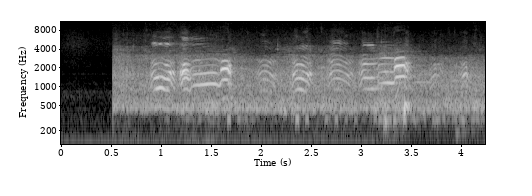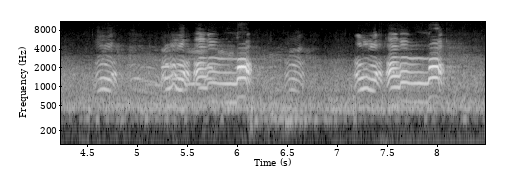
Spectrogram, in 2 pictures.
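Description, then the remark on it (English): Long-tailed ducks wintering at the Jersey Shore yodel in a lively chorus, their nasal, rising-and-falling calls overlapping in quick bursts against a steady background hiss, with several birds calling at once. “Well, this cute yodeling call is made by one of the most attractive ducks to visit the Jersey Shore during the winter. It's the long-tailed duck.”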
